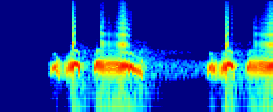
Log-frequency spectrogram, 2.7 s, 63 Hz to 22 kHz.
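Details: Loud, harsh dove cooing for calling doves: a pair of short rising notes, then a long, steady, slightly falling coo, with the pattern starting again about 1.5 seconds later and cut off at the end.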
